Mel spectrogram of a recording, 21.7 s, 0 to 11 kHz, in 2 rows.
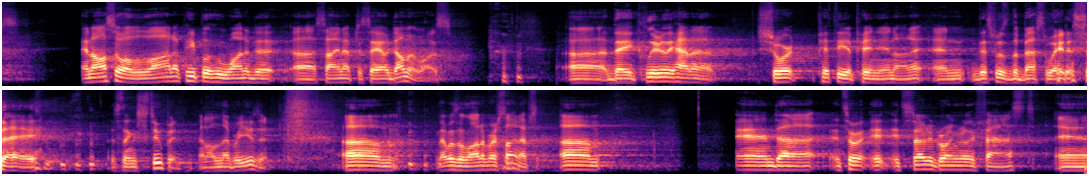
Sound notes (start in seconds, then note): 4.9 laughing; 10.4 laughing; 17.3 laughing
